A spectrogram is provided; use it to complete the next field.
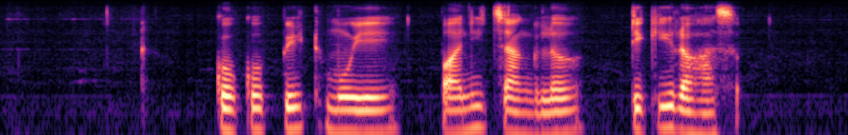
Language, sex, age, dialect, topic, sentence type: Marathi, male, 18-24, Northern Konkan, agriculture, statement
